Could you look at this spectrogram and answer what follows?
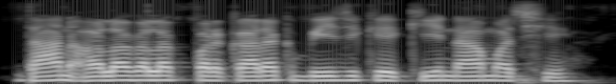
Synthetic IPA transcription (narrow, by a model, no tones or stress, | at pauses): d̪ʱanələɡələɡ̚pɾəkaɾəkbid͡ʒkekinamət͡ʃʰi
